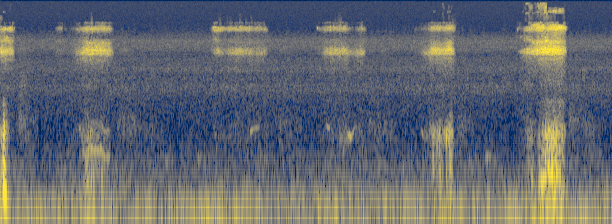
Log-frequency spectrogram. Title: My dog Frodo has the sweetest snore! #snoringpoodle #quietsnore #dogsnoring #ilovemydog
